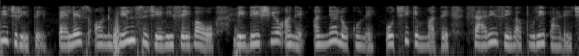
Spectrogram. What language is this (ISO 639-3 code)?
guj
